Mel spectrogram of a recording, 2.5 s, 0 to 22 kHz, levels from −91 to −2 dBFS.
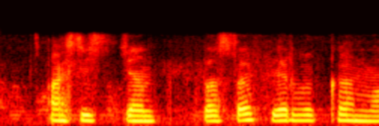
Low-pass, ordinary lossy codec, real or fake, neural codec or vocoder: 7.2 kHz; Opus, 16 kbps; fake; codec, 44.1 kHz, 7.8 kbps, Pupu-Codec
